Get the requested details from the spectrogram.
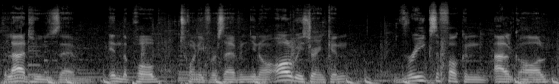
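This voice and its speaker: A young Irish man rants for laughs in a rambling, foul-mouthed vlog style, packing every sentence with "like." His voice sits at an ordinary pitch for a man. Music plays clearly behind him throughout. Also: a little fast. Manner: rambling, sweary, heavy use of "like". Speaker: vlogger. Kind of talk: comedic rant.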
